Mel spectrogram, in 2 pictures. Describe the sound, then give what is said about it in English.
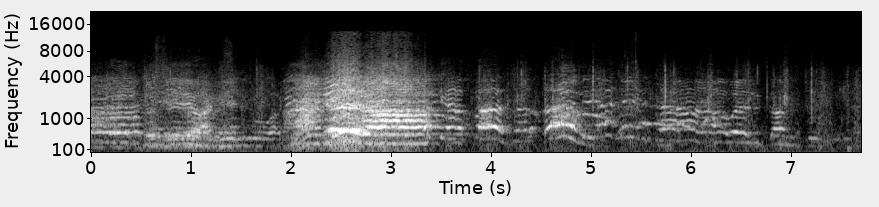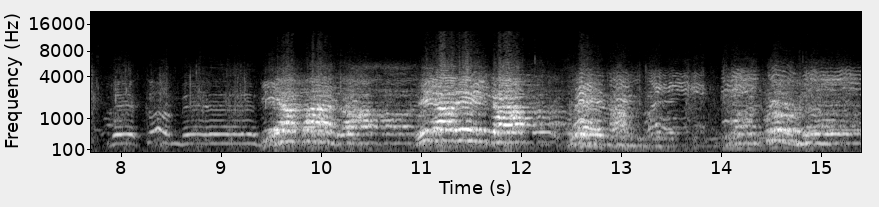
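About 105 students at a vocational training centre in Mikumi chant together as they jog round the campus in their daily morning run. The massed voices rise and fall in a rhythmic, continuous chant with several louder surges. “All 105 students chant as they jog round the campus. It's called the Mchaka Mchaka.”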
